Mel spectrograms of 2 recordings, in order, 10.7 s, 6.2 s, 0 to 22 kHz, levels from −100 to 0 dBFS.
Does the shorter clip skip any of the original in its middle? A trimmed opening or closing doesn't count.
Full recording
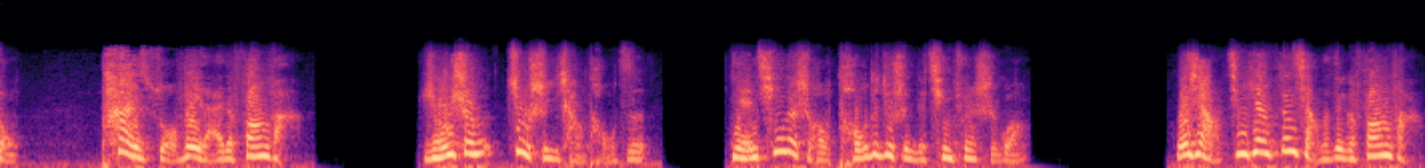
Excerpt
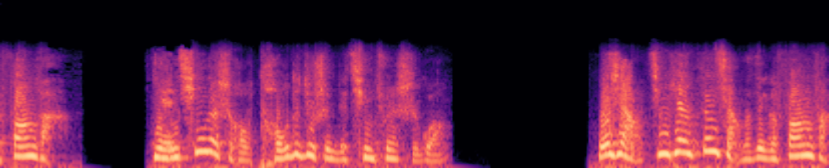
yes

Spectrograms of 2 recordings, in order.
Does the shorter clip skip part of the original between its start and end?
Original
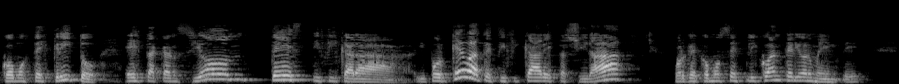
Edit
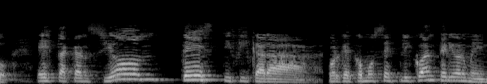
yes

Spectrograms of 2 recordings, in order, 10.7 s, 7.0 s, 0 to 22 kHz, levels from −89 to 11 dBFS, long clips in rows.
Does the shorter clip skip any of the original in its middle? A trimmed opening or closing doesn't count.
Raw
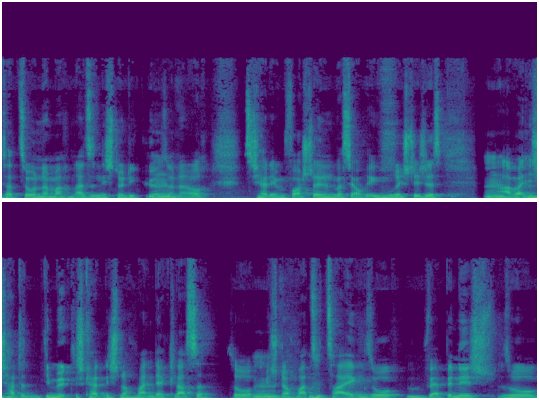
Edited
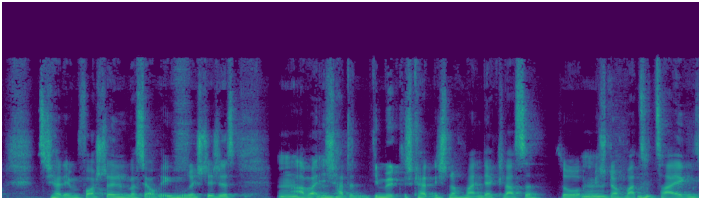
no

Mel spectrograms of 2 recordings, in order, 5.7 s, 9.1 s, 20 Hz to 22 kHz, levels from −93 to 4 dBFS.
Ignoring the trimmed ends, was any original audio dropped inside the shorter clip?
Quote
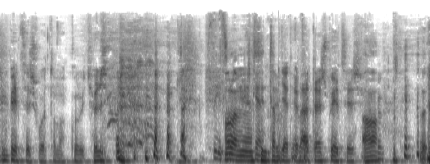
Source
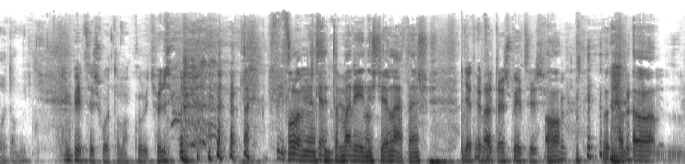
yes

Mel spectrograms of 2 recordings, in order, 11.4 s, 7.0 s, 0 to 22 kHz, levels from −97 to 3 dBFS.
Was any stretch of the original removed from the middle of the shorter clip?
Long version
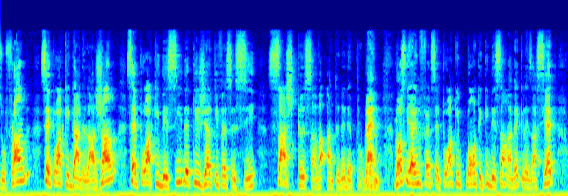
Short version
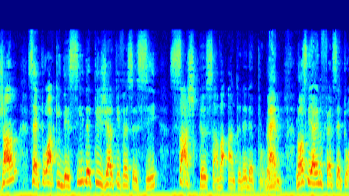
no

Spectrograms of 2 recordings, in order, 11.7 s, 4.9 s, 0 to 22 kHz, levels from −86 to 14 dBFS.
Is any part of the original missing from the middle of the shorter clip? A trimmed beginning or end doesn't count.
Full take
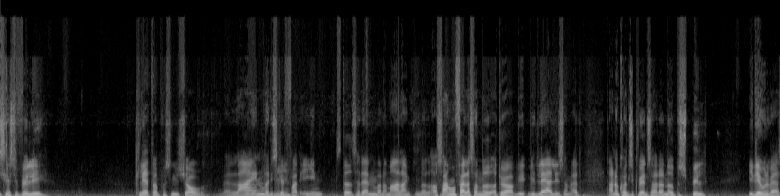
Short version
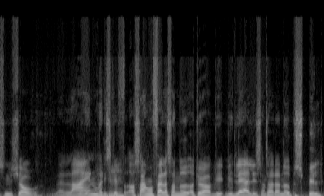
yes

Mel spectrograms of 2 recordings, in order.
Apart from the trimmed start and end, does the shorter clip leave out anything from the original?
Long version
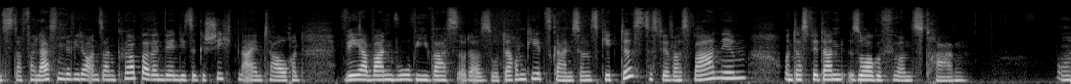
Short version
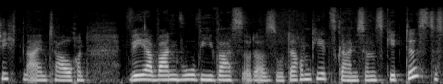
no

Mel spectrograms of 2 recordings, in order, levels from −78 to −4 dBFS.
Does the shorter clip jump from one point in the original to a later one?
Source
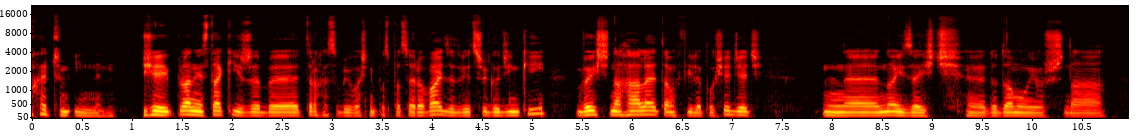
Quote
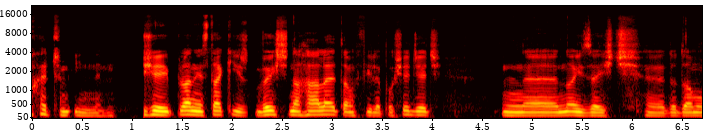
yes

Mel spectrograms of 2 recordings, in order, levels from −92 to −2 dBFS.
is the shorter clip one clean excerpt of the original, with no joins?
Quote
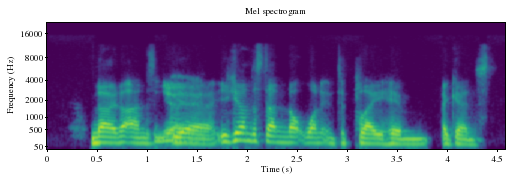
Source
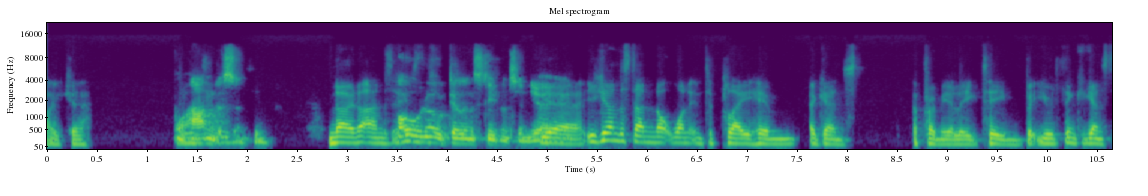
no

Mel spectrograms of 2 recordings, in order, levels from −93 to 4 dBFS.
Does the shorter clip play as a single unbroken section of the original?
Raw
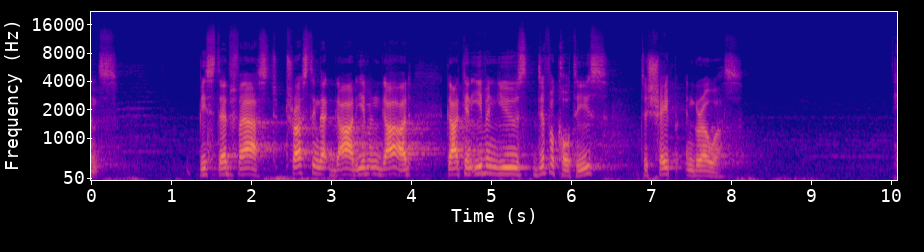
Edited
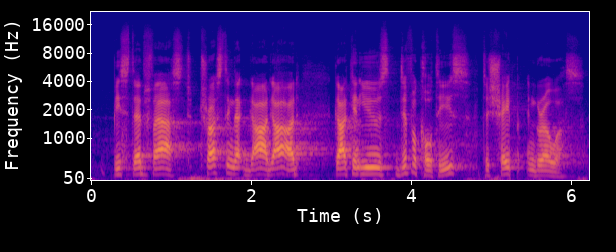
no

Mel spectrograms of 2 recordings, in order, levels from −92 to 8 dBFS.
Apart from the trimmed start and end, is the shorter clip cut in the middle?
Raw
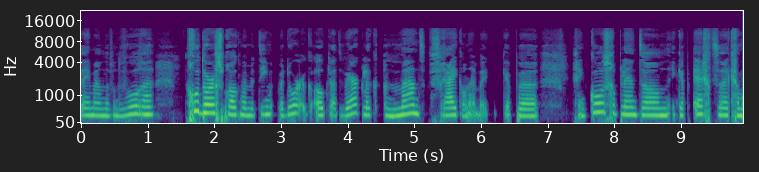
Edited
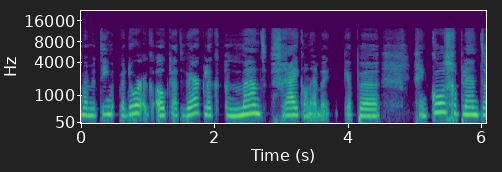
no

